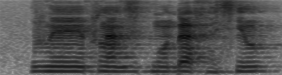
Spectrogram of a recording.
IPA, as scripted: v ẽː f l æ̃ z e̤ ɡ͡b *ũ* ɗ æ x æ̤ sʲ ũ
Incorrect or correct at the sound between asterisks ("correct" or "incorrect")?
incorrect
